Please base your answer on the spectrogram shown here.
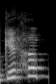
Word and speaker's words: GitHub: Is that a hard G or a soft G? GitHub is a hard G.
